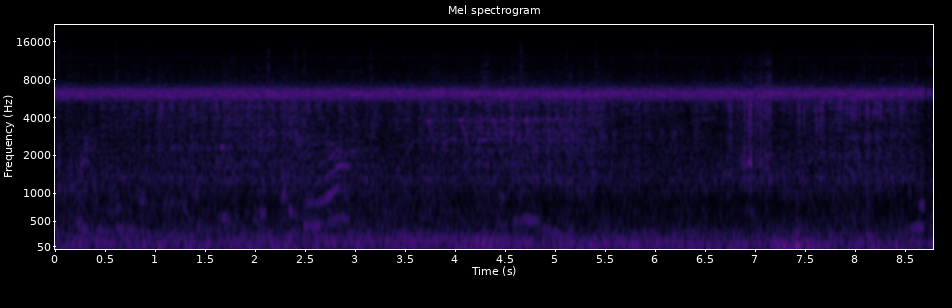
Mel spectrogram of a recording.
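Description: Low wind rumble on the microphone during an open chairlift ride, under a steady high-pitched insect drone, with faint distant voices.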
